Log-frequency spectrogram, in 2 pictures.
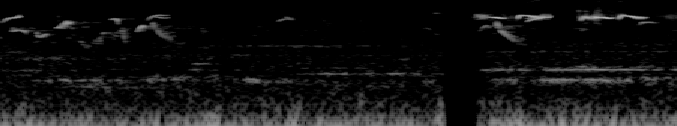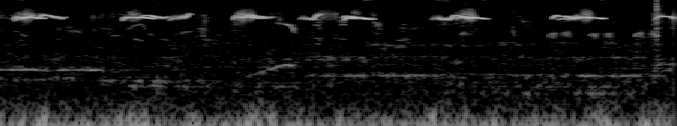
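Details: Bulbul babies, likely being fed: thin, high squeaky chirps, each a quick sharp note, repeated in close bursts about every half second after a short quiet start, over a low steady rumble.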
